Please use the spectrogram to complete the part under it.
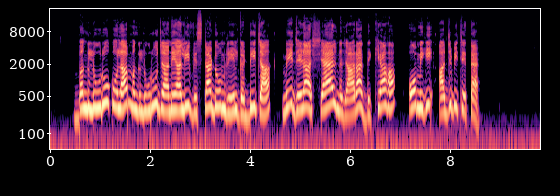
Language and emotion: Dogri, happy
